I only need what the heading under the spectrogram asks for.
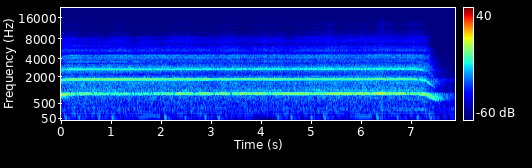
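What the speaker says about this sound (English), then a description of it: "The all clear is one long blast on the emergency steam whistle." A refinery's emergency steam whistle sounds one long, steady, loud blast as the all-clear signal, then its pitch sags and fades at the end.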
